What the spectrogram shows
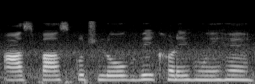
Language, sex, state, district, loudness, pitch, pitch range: Hindi, female, Chhattisgarh, Raipur, -16 LUFS, 210 Hz, 205-215 Hz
